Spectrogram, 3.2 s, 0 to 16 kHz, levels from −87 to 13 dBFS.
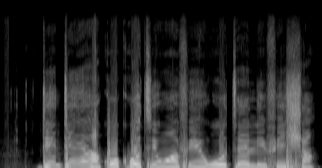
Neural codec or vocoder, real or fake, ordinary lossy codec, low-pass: none; real; none; 14.4 kHz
